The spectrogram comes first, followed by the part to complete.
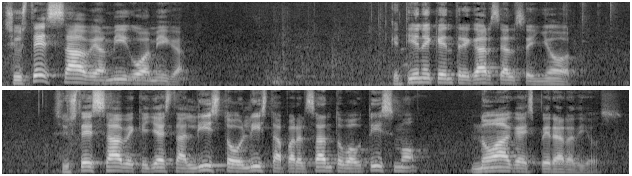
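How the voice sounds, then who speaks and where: A pastor preaching an evangelistic sermon, asking the congregation the same rhetorical question twice and slowing down to stress key phrases. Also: male voice, medium pitch, darkish tone, slight background noise.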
